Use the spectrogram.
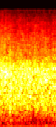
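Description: Studio audience applause on a snooker game show: a short, dense burst of many hands clapping evenly, lasting under a second, with no voices over it.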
